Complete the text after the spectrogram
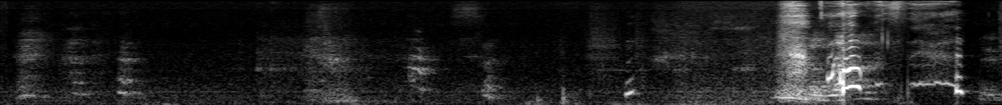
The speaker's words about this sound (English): What was that? I can't even talk. I mean, who was the guy that like coughed a lung up right there?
